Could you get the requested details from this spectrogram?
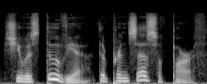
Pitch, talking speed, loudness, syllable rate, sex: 140 Hz, 205 wpm, -15 LUFS, 4.7 syllables/s, male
